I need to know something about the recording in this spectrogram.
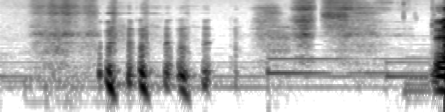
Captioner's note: laughing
